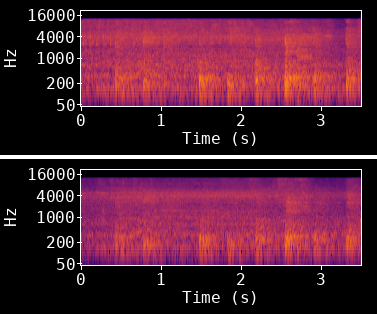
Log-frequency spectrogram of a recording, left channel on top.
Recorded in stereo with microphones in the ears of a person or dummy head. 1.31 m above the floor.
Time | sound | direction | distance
0.4 | running footsteps | 35° left (ahead or behind) | 1.8 m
